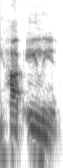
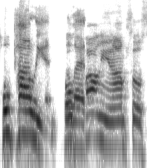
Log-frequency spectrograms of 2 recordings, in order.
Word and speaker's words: Hopalien: valley california is no other than coach bernie hop alien how's it going everybody how's it going it's pronounced hope alien that's okay everybody has everybody pronounces it their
